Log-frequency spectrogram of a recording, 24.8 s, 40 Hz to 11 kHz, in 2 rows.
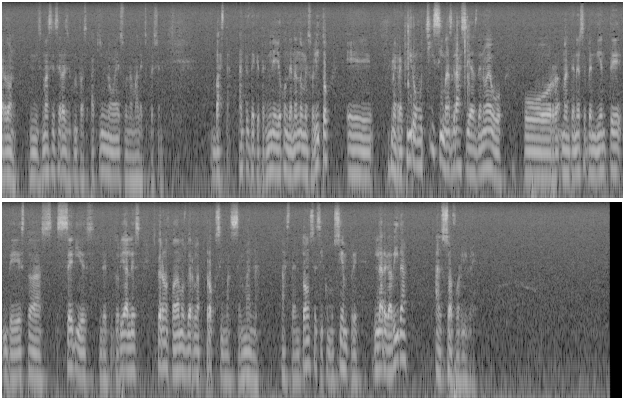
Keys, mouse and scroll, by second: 8.2 Escape, 9.4 ctrl+s, 9.7 ctrl+click.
